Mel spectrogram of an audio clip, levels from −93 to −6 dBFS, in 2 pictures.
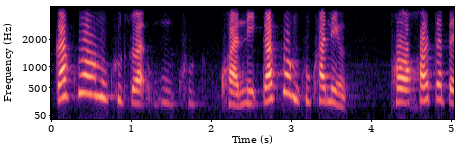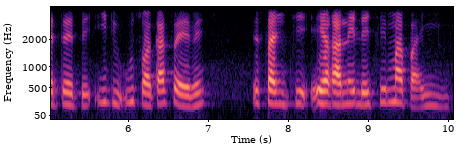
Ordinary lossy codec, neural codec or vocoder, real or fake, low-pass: Opus, 24 kbps; none; real; 3.6 kHz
